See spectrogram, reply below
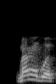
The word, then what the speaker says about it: Mayagüez: Is it Mayagüez or Mayagüez? – Mayagüez, yeah, perfect.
